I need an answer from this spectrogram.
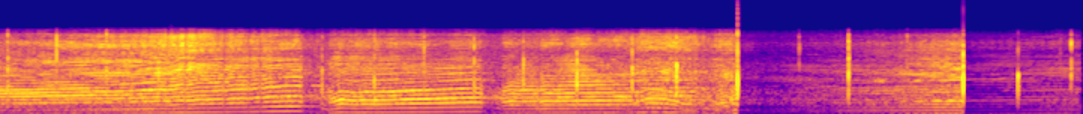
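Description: Racing motorcycle engines revving hard as the bikes accelerate down the straight, climbing in pitch with a gear change about two seconds in and another about a second later. The engine sound drops away about five seconds in, leaving a few sharp clicks.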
